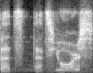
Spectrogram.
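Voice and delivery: hushed whisper. Leaning over to another character while someone defends a story: whispering. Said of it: "just whisper".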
